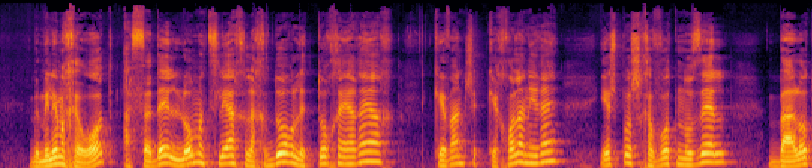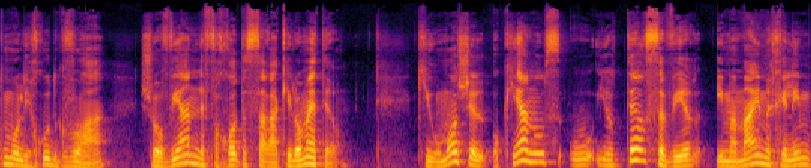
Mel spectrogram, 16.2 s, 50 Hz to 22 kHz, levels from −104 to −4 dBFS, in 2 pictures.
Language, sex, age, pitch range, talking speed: Hebrew, male, 30-49, 110-170 Hz, 115 wpm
